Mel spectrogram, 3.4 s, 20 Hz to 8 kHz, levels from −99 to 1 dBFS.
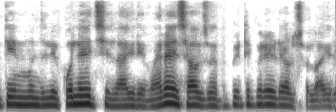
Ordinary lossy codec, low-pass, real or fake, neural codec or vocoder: none; none; fake; codec, 16 kHz, 2 kbps, FreqCodec, larger model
